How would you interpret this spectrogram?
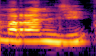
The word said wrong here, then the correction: meringue: How do you say it? – Meringue. – Oh, meringue. Oh, okay.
